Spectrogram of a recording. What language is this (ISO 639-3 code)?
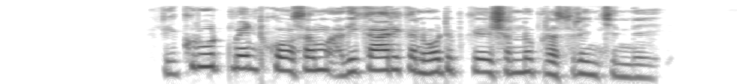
tel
